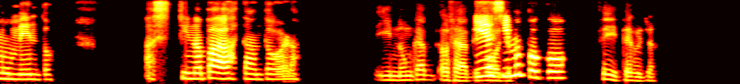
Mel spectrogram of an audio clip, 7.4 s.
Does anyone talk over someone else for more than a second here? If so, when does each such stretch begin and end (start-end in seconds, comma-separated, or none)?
none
